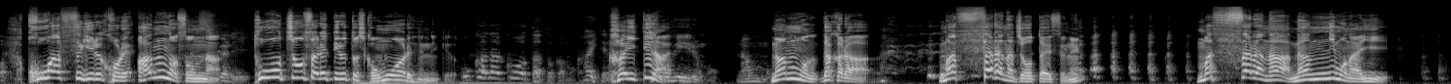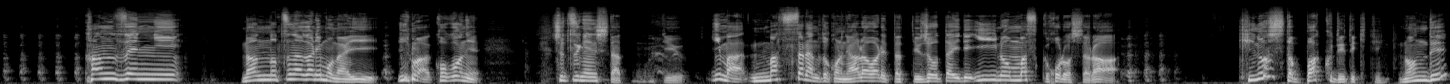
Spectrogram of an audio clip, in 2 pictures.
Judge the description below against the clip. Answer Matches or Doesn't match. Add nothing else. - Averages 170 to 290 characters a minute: Matches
